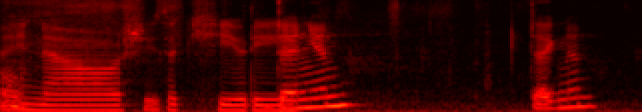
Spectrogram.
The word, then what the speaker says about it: Degnan: know she's a cutie denan dgan it's degnan that's what it is okay I didn't write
